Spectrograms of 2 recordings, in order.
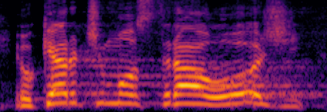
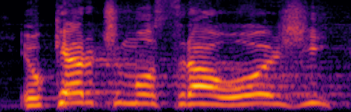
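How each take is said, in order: Both takes have the same delivery.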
